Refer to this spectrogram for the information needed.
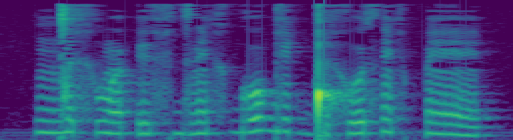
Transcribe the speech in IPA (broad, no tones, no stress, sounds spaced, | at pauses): ŋ͡ǀ ɪ x v ə̃ ʔ ɪ x d͡z ẽ x ɡ o ɡ e ɡ͡ǃ ɪ x ʊ s ẽ x p ẽ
